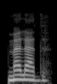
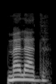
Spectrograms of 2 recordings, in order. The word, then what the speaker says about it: malade: Malade. Malade. In French, the letter E at the end is always not pronounced. Malade.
